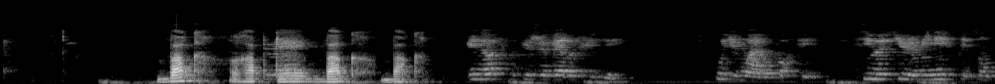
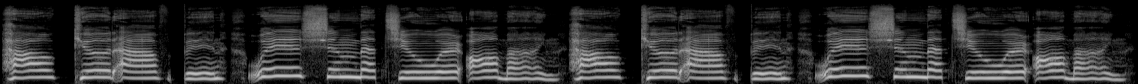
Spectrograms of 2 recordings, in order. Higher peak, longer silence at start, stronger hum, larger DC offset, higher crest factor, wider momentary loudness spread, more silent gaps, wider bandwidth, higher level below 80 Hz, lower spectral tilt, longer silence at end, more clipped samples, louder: first, 0 dBFS vs -8 dBFS; first, 1 s vs 0 s; neither; neither; first, 26 dB vs 12 dB; first, 21 LU vs 6 LU; neither; second, 11 kHz vs 17.5 kHz; first, -54 dBFS vs -68 dBFS; first, -7.5 dB/octave vs -2 dB/octave; second, 0 s vs 0.15 s; neither; second, -24 LUFS vs -21 LUFS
